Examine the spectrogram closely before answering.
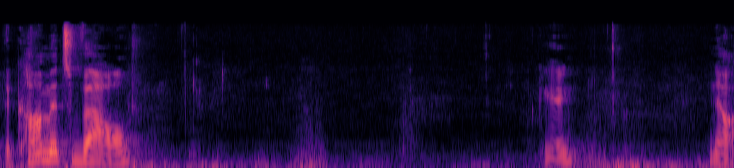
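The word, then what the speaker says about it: kamatz: Comets bowel okay now I've told you that is pronounced ah as in father and in fact it is in Sephardic Hebrew hmm okay it is also pronounced in the Yemenite dialect but in Ashkenazic the Comets can be pronounced as a short O or almost it's almost an AW sound aw okay that's in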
